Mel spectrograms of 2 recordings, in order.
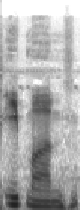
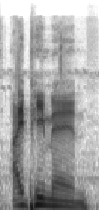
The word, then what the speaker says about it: Ip Man: Epipman spelled I I guess IP man. You want to I think it's Epipman is the way to pronounce it. Pretty sure. IP man. Yeah, exactly.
